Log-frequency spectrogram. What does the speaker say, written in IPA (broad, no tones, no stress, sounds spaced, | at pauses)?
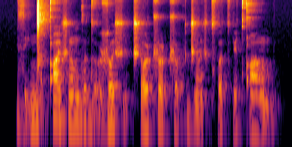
z ḭ ŋ͡ǀ ḭ qʼ ũ ʃ õ ɡ o d o̰ ʐ o ʃ ṵ t͡ʃʼ o ʈ͡ʂ o ʈ͡ʂ o k d͡ʒ õ ʃ t͡sʼ o t͡sʼ y d qʼ õ b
